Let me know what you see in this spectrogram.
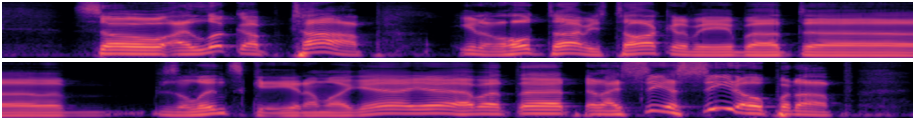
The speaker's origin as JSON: {"language": "English", "region": "New York", "country": "United States", "said": "I go, New York."}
